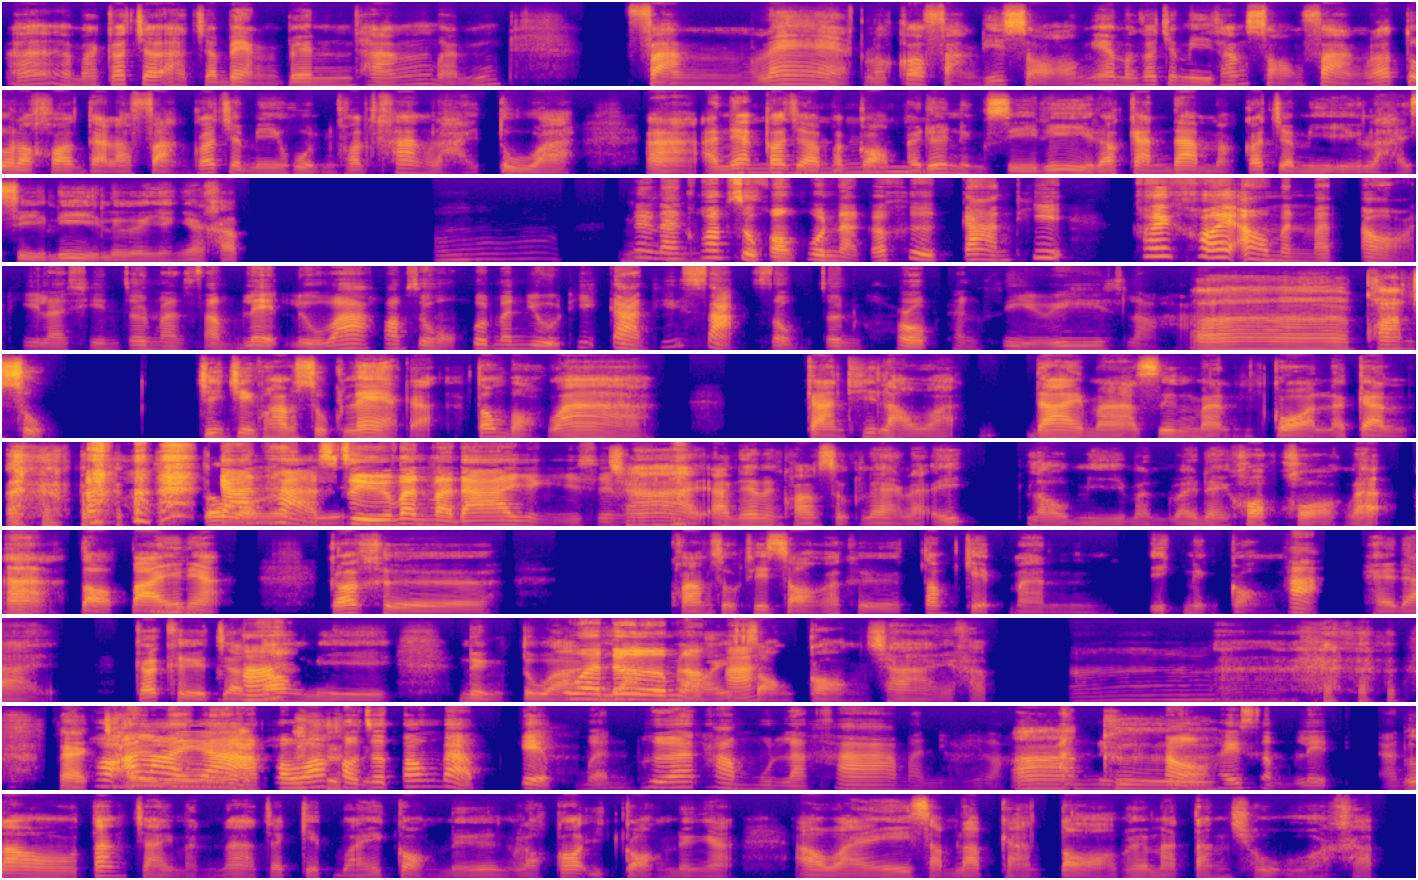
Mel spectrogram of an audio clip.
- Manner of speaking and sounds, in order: chuckle; chuckle; chuckle; chuckle
- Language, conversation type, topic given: Thai, podcast, อะไรคือความสุขเล็กๆ ที่คุณได้จากการเล่นหรือการสร้างสรรค์ผลงานของคุณ?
